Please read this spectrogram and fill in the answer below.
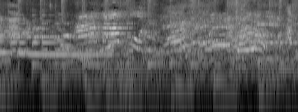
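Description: Young children shouting and calling out in high voices while playing in a swimming pool, over background music with a steady beat.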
